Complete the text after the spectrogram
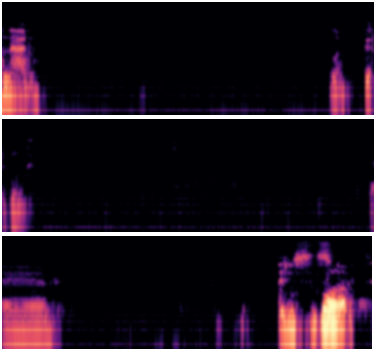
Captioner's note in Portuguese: silêncio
